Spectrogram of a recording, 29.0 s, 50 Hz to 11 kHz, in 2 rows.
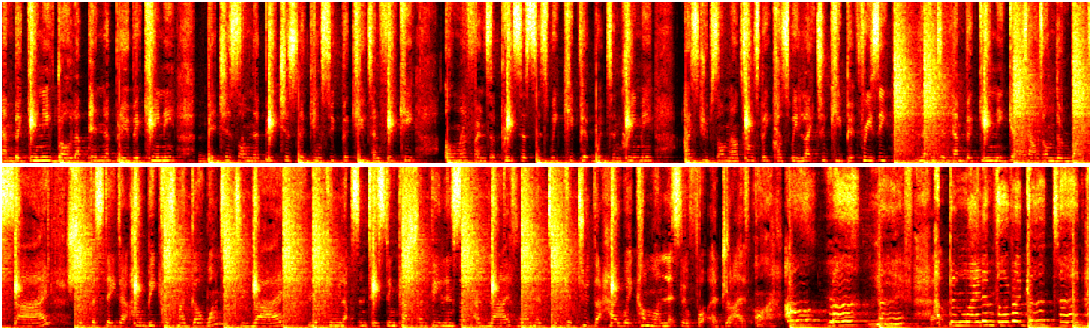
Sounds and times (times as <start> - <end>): Music: 0.0 - 10.6, 11.9 - 23.0, 25.0 - 29.0.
